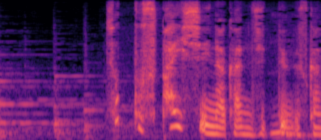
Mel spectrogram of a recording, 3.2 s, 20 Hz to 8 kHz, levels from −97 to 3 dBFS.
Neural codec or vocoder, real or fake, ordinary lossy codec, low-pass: none; real; none; none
